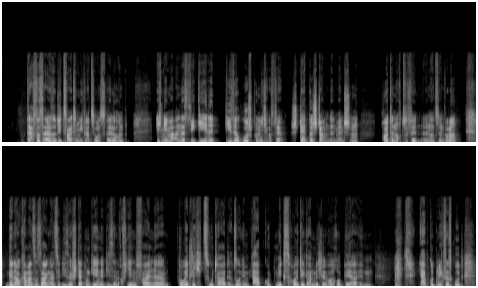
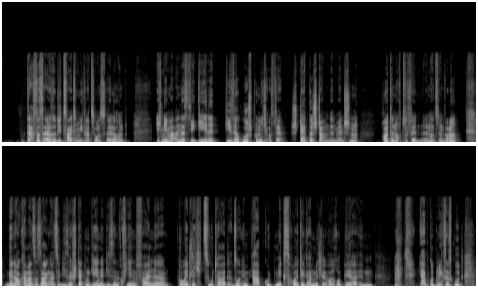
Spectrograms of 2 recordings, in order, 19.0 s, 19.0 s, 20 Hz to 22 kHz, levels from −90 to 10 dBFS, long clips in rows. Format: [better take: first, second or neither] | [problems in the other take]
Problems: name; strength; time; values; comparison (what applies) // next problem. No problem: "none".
second | thin; somewhat; fading below 250 Hz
